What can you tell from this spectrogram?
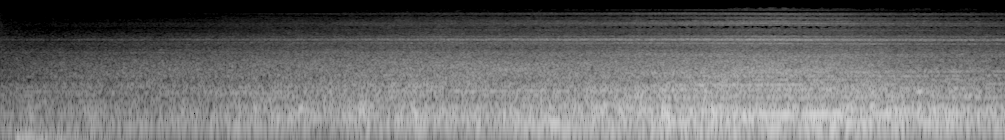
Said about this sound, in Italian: Mendrisio, stazione ferroviaria. Binari vuoti, binari pieni. Treni in partenza. Qualche viaggiatore disperso. Binari semi vuoti, semi arrugginiti, semi utilizzati. Porte che si aprono, porte che si richiudono,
